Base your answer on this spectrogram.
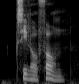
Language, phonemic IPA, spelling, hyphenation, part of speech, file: Dutch, /ˌksi.loːˈfoːn/, xylofoon, xy‧lo‧foon, noun, Nl-xylofoon.ogg
- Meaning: xylophone (musical instrument)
